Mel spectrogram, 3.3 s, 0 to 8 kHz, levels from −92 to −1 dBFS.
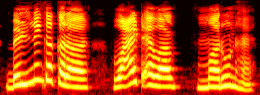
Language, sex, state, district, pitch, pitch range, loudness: Hindi, female, Jharkhand, Ranchi, 280 Hz, 260-330 Hz, -12 LUFS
